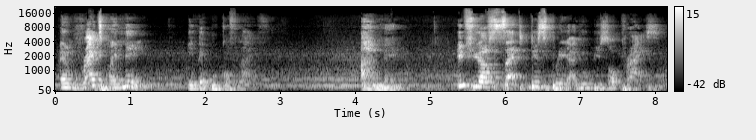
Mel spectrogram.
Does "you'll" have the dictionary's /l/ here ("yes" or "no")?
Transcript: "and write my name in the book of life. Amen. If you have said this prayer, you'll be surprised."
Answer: no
